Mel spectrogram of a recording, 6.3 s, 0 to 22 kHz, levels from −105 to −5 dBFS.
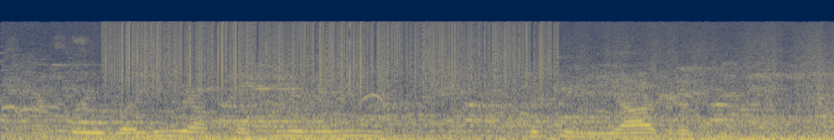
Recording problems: wrong speed and pitch; too slow and too low; 0.6 times normal speed
murmuring crowd; loud; throughout; 3 dB below the speech
crackling; loud; from 1 to 4 s; 4 dB below the speech
low rumble; noticeable; throughout; 15 dB below the speech
hiss; faint; throughout; 20 dB below the speech

